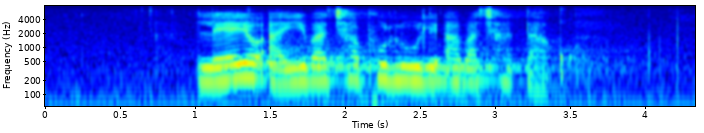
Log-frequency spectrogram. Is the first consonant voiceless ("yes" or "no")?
no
